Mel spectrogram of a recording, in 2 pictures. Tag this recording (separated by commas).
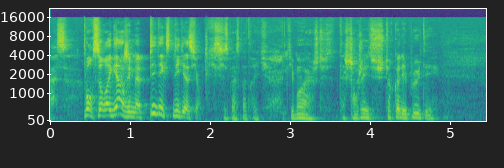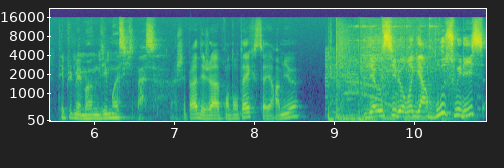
Music, Speech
